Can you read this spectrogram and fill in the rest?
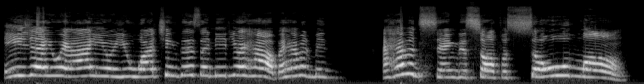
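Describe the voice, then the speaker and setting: A young woman with a Vietnamese accent and a high voice, chatting on her livestream. She sounds tired and talks in a chatty, apologetic, self-deprecating way, reading messages and answering viewers. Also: steady tone, normal speed, fairly bright tone. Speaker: livestream host. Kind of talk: casual livestream chat with singing.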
